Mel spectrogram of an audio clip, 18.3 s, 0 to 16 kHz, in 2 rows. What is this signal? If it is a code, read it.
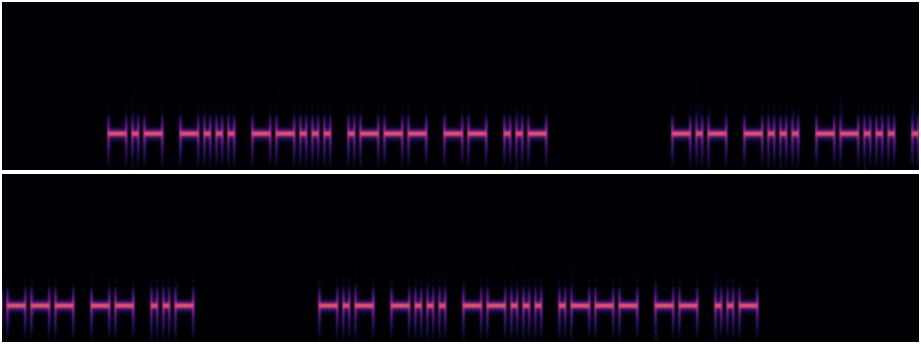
Morse code, heard as a keyed tone, about 20 wpm, 700 Hz. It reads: KB7JMU KB7JMU KB7JMU
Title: USA Call Signs - 6 Characters - Repeated 3x - 20wpm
